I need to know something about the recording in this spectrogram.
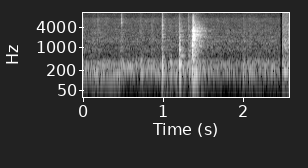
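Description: A glass lid clinks onto a metal frying pan.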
